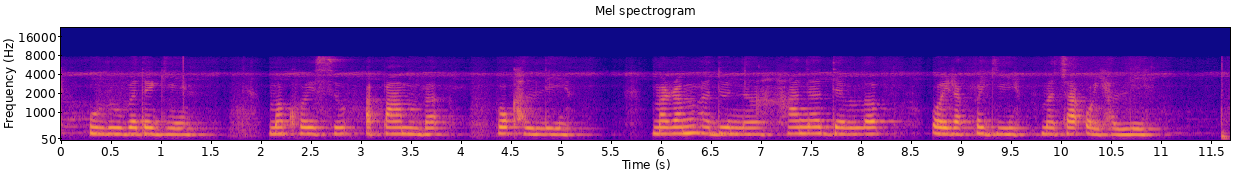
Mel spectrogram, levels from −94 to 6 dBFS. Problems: background sounds at intervals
